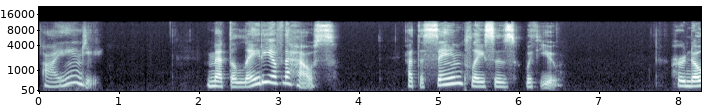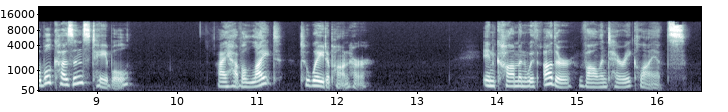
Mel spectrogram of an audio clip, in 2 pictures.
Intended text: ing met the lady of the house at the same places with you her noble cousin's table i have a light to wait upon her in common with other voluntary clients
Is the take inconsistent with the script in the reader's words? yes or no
no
